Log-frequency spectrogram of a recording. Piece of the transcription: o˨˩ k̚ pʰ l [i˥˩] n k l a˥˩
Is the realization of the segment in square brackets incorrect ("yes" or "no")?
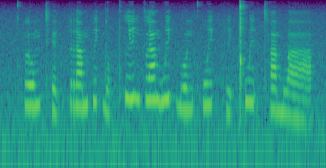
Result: no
